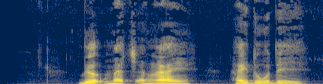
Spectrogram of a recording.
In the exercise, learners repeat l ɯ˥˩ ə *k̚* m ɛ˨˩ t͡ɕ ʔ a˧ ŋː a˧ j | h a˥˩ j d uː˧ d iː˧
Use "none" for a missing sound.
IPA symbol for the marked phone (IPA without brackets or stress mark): k̚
